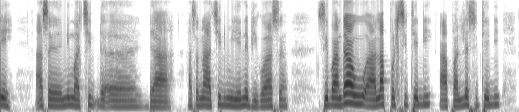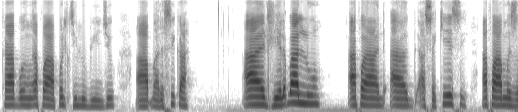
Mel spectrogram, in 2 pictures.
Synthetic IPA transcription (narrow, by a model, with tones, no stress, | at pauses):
e˦ | a̰˨sɐ˨ni˦ma˨t͡ʃi˦dda˨ | a˨sɐ˨na˨t͡ʃi˦dmi˨je˨nɐ˦bi˨ɡwa˦sɐ˦n | si˨ɓa˨nda˦wu˦a˨la˦pːɐ˨lsi˦te˨ɗi˦a˨pa˨lːɐ˦si˦te˨ɗi˦ | ka˦na˨pa˦˨pɐ˦ld͡ʒi˨lu˨bi˨nd͡ʒu˦ | ʔa˨ɓa˨ɾsi˦ka˨ | a˨ɮe˨lɓa˦lːu˦ | a˨pa˦˨ | a˨sɐ˨ke˦si˦ | a˨pa˦˨mɐ˦za˨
